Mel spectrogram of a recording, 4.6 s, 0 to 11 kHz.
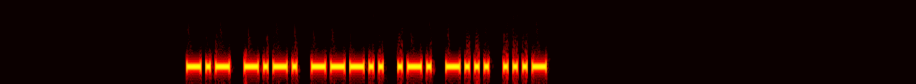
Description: Morse code, heard as a keyed tone, about 52 wpm, 700 Hz. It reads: KC8RBV
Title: USA Call Signs - 6 Characters - Repeated 2x - 50wpm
